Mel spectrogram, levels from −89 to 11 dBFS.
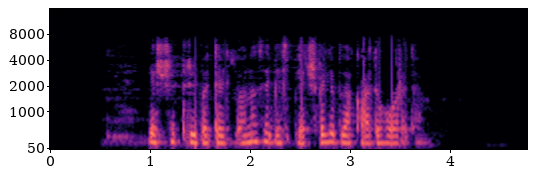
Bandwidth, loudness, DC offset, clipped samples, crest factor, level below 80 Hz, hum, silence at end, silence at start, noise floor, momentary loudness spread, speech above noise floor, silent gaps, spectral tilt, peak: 7.4 kHz; -23 LUFS; under 0.1%; under 0.1%; 18 dB; -58 dBFS; none; 1 s; 0.7 s; -86 dBFS; 8 LU; 64 dB; none; -6 dB/octave; -6 dBFS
